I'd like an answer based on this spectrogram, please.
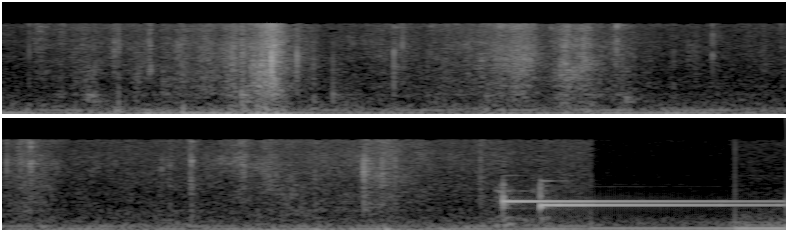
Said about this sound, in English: Was that the doorbell? Honey! Babe! Did you hear...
